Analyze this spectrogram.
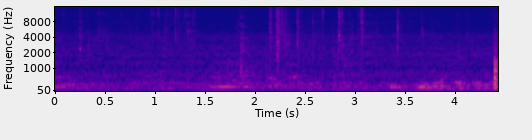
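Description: Fingers pull apart crisp roasted meat with small cracks and crunches.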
